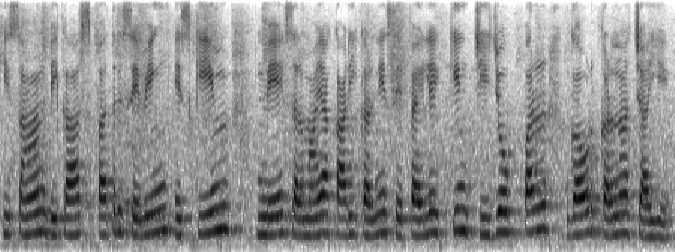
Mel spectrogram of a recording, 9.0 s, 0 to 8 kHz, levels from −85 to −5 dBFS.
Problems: constant background noise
